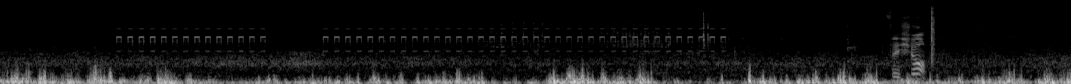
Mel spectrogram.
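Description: Electronic carp-fishing bite alarm sounding rapid bleeps, about a dozen a second, as line runs over its sensor while the rod is handled. A short run is followed after a brief gap by a longer run of about four seconds. Wind rumbles on the microphone throughout.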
